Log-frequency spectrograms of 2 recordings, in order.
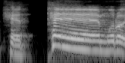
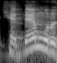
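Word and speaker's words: קדם: 케템으로 여기 적어놨는데 케뎀으로 지금 발음 나죠.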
